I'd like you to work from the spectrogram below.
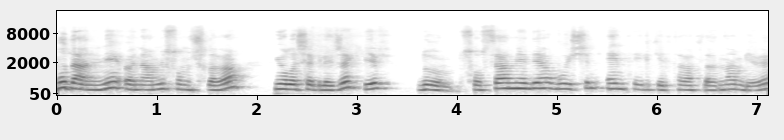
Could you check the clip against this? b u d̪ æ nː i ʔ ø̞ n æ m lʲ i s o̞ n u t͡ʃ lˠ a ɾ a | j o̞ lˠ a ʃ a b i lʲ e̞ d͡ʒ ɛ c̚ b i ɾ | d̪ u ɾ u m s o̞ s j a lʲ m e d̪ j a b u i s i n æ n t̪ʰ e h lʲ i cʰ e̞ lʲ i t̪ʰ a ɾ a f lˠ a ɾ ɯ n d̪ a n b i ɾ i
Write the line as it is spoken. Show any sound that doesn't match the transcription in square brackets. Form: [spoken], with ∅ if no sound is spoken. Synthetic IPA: b u d̪ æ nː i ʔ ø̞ n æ m lʲ i s o̞ n u t͡ʃ lˠ a ɾ a | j o̞ lˠ a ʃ a b i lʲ e̞ d͡ʒ ɛ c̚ b i ɾ | d̪ u ɾ u m s o̞ s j a lʲ m e d̪ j a b u i [ʃ] i n æ n t̪ʰ e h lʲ i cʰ e̞ lʲ i t̪ʰ a ɾ a f lˠ a ɾ ɯ n d̪ a n b i ɾ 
